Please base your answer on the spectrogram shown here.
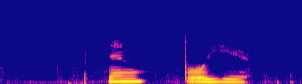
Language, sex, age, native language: Icelandic, female, 7, Icelandic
